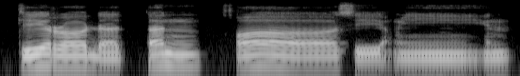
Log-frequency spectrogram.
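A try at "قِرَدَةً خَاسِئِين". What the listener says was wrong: Ini bukan ain ya, hamzah.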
